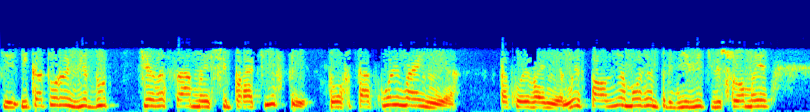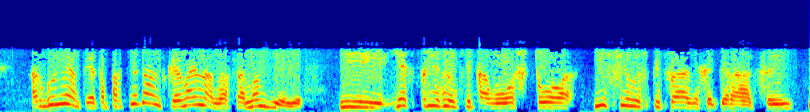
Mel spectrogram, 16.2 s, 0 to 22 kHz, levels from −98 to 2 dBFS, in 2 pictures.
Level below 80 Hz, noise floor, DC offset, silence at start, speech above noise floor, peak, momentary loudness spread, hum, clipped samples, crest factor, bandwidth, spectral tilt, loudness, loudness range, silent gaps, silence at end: -54 dBFS; -40 dBFS; under 0.1%; 0.05 s; 23 dB; -4 dBFS; 6 LU; none; under 0.1%; 12 dB; 3.9 kHz; -5 dB/octave; -17 LUFS; 1 LU; none; 0.2 s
